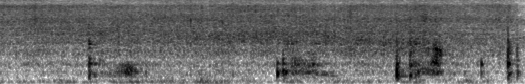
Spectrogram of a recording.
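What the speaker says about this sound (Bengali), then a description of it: "জিরেটা খুব ভালো করে আবার একটু কষিয়ে নেবো তাহলে আর কি ভাজা ভাজা করে নেব" Cumin and black pepper powder fry in a pan with a steady, soft sizzle throughout, broken by a few light scrapes of stirring.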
